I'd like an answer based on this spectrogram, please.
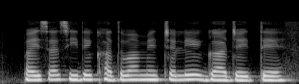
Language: Magahi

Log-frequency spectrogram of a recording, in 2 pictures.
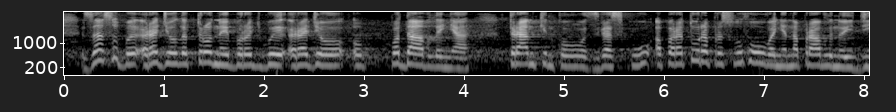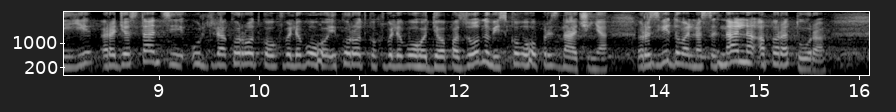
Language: Ukrainian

